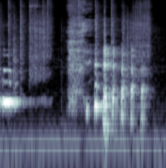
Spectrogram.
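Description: Dice clatter across a hard tabletop, loud, a ringing spin at first, then a quick run of bouncing clicks that tumble and settle within a couple of seconds, landing on the maximum roll.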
